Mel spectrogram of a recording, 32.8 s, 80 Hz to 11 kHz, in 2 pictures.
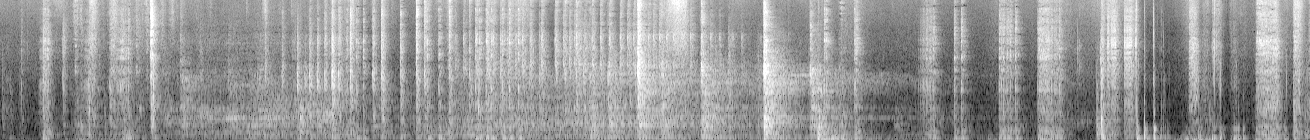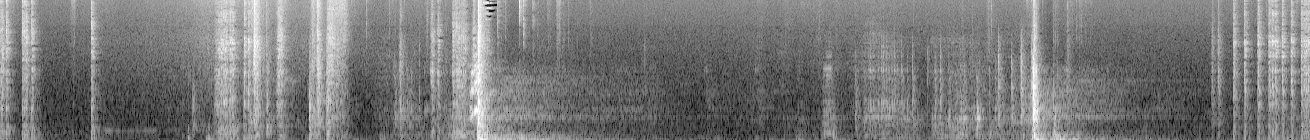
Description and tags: Attic Door Springs 1
The springs on this ceiling door were super metallic so I wanted to record them, sorry for any time I touch the mic!
wood, resonant, squeak, thump, metal, door, foley, creak, close, attic, metallic, springs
